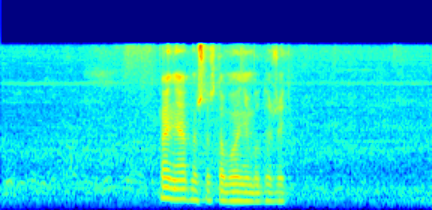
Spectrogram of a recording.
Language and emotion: Russian, neutral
